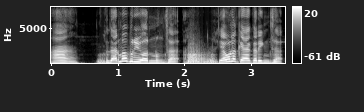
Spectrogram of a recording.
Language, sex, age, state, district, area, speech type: Tamil, female, 45-60, Tamil Nadu, Dharmapuri, rural, spontaneous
